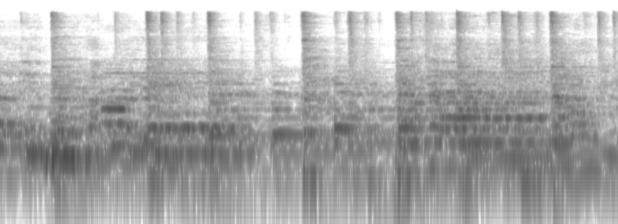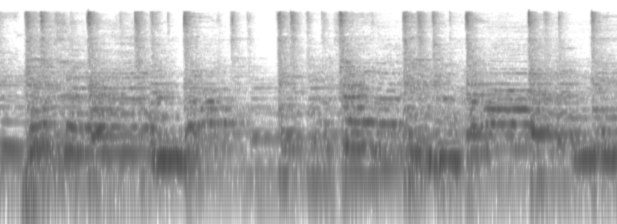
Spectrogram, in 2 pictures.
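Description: A live worship song: a woman singing over strummed acoustic guitar and grand piano chords.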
